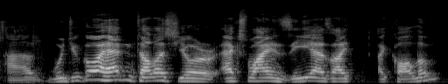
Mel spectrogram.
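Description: A man's voice: fairly high pitch, animated, moderate pace, bright, forceful tone. A middle-aged man hosting a casual video call interview from a small office, chatty and enthusiastic. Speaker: interview show host. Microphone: webcam on a video call.

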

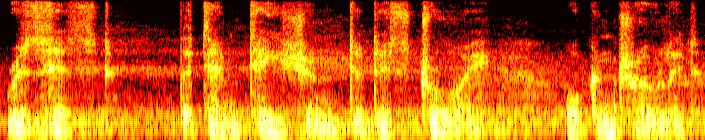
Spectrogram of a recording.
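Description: An actor playing a solemn old wizard in an enchanted portrait for a video game, measured and formal, in long reverb. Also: male voice, deep voice, lively intonation, creaky, a bit bright, full character voice. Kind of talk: cinematic video game acting.

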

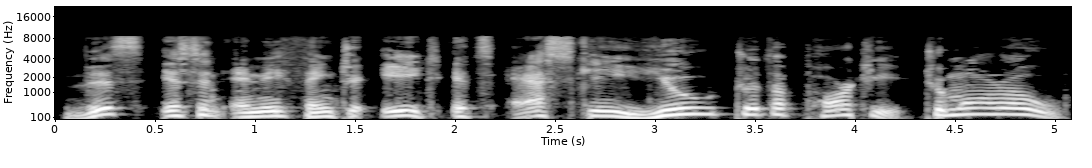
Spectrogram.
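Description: A fussy, self-important owl speaks in a raised, prim voice, as a man puts him on. It sounds slightly husky and close, with no room sound. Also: mid-range voice, lively intonation, unhurried, a little mellow, no room sound, voice pushed up.

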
